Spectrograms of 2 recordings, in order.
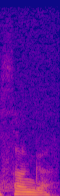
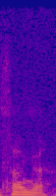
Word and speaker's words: sangha: You want a prenasal ga? Use a nga, nga, nga. For example, sangha, the word sangha. It's not only easier, it's linguistically necessary.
